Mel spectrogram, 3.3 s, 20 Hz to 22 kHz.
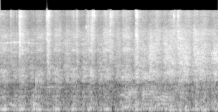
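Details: Two-month-old American Bully puppies after their second 5-in-1 vaccine: quick, breathy panting bursts, roughly four a second and somewhat irregular, over a steady hiss.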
